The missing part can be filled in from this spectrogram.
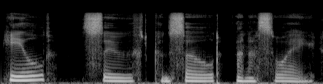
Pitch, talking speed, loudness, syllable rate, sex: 160 Hz, 95 wpm, -20 LUFS, 4.0 syllables/s, male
